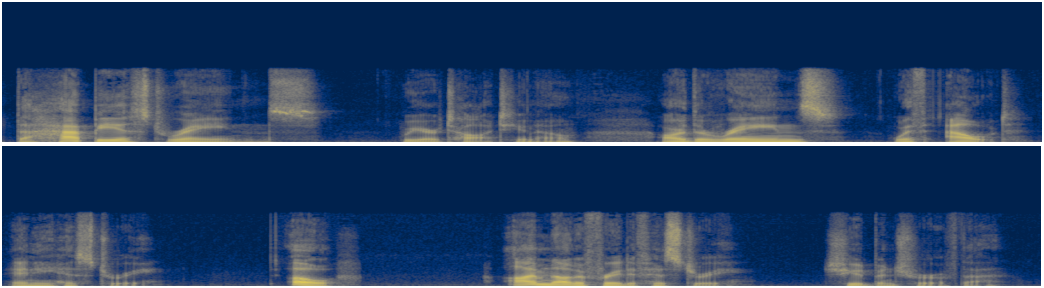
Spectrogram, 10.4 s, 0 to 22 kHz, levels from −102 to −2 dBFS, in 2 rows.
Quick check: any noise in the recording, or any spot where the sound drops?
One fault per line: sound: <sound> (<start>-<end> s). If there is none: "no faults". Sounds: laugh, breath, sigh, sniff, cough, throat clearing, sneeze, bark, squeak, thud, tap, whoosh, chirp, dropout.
no faults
